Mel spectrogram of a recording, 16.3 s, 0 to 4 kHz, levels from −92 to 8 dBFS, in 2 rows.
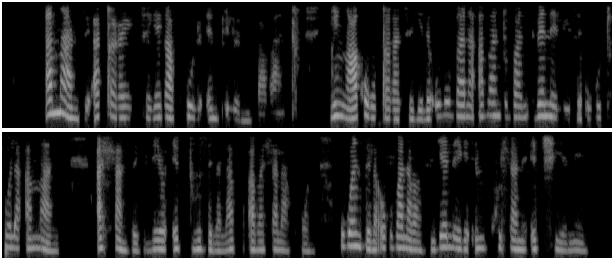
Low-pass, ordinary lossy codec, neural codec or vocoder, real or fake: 3.6 kHz; Opus, 24 kbps; none; real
